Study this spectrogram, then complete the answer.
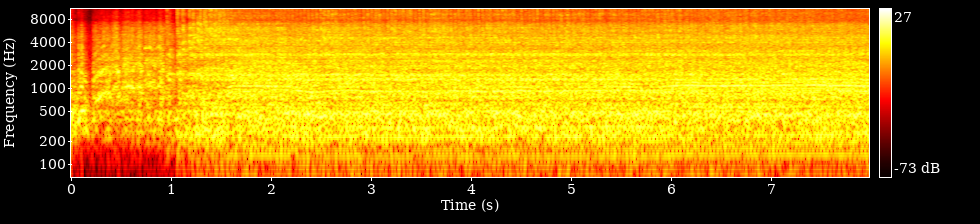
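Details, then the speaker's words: John Deere LA130 Briggs V-twin, about 654 hours, after cylinder head swap for bad valve guide that left it on one cylinder, still warming up: catches, then fast even buzzy beat with no missing, both cylinders firing. "let's still warming up but you can hear it sounds pretty good running on both cylinders now too which is good"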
